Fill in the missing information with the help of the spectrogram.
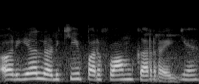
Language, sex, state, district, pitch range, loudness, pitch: Hindi, female, Uttar Pradesh, Jyotiba Phule Nagar, 220-245 Hz, -19 LUFS, 230 Hz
